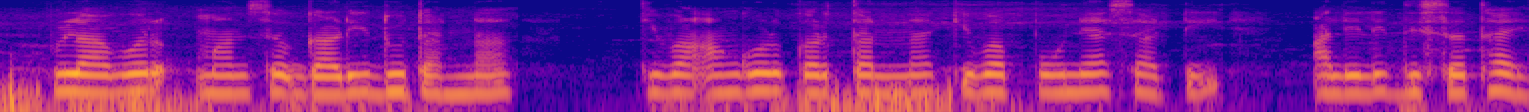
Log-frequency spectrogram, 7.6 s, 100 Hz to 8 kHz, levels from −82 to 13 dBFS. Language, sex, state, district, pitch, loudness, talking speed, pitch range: Marathi, female, Maharashtra, Dhule, 215 Hz, -18 LUFS, 100 wpm, 210-220 Hz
